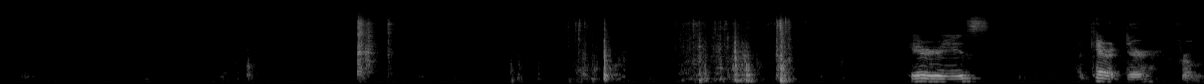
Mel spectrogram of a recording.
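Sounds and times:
plastic toys clattering: 5.6 - 8.1.

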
